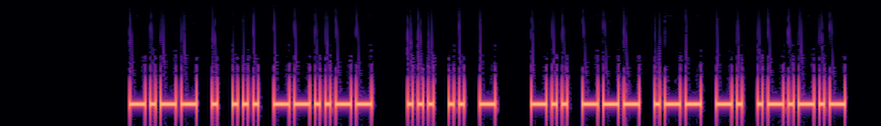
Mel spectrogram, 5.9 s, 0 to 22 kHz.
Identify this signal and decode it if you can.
Morse code, heard as a keyed tone, about 34 wpm, 700 Hz. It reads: YES, SIT DOWN.
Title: Sentences from Top 500 Words 35wpm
